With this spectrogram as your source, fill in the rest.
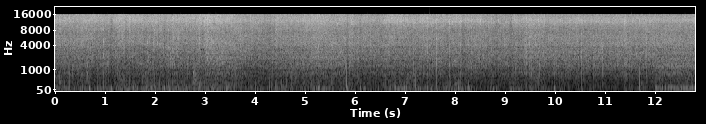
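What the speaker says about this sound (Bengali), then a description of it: "কেটে রাখা কুচি কুচি করে লাউয়ের খোসা, আলু কুচি কুচি করে কাটা, আর চেরা কাঁচা লঙ্কা। ভালো করে নেড়ে নেব।" Chopped bottle gourd peel, potato and slit green chillies stir-fried in a pan, giving a steady, dense sizzle that runs unbroken throughout with faint scraping from stirring.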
